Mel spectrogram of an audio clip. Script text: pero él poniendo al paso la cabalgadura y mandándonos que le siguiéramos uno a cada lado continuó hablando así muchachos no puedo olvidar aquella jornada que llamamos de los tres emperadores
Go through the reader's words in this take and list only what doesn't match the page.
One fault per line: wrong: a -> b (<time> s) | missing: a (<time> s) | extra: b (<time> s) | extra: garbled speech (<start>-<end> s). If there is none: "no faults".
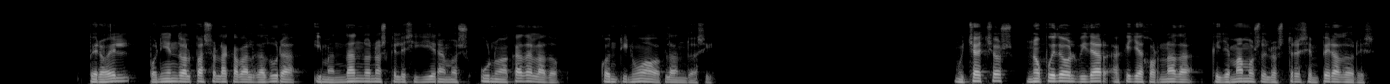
no faults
